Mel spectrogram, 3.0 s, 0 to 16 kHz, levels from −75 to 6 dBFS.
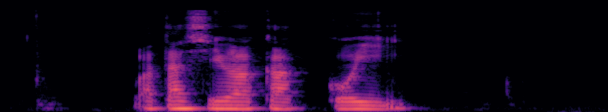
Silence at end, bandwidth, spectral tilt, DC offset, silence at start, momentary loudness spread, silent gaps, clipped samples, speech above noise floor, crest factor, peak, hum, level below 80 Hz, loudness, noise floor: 1 s; 11.5 kHz; -5.5 dB/octave; under 0.1%; 0.7 s; 13 LU; none; under 0.1%; 42 dB; 18 dB; -8 dBFS; none; -60 dBFS; -25 LUFS; -66 dBFS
